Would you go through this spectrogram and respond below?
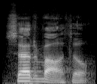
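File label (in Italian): "sarvato", dialettale, crespinese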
